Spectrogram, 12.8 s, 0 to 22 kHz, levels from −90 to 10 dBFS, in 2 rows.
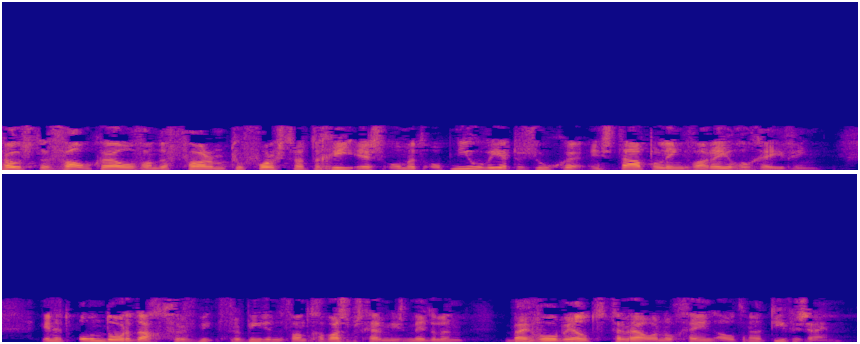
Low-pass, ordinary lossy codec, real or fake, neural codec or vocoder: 7.2 kHz; MP3, 24 kbps; real; none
